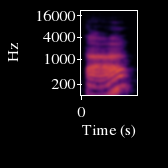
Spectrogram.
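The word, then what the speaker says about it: دال: 첫 번째 달 같은 경우에는 우리나라 디귿, 영어의 D 발음과 같습니다.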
